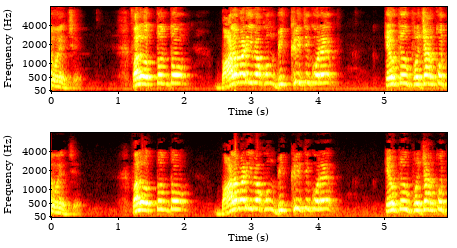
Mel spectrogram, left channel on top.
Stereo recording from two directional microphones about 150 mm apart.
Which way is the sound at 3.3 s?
15° left (ahead or behind).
